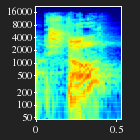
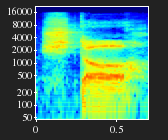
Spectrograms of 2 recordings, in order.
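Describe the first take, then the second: First: "Shto" high with rising tune; confused, questioning "Shto?"; puzzled question. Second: Low, terse Russian "shto"; short falling grunt of a question; curt Russian thug. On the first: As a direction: lift "Shto" into a baffled question. Igor baffled by the reply. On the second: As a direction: drop it low like an unimpressed mobster. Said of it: "he just looks at me in Russian and just goes". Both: Acted.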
